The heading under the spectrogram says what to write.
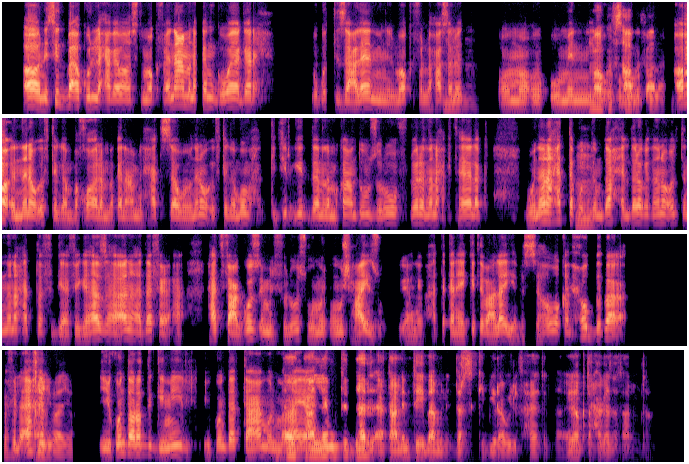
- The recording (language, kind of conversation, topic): Arabic, podcast, إزاي تقدر تبتدي صفحة جديدة بعد تجربة اجتماعية وجعتك؟
- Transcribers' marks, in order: other background noise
